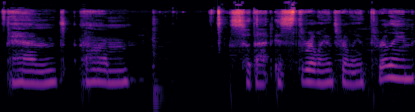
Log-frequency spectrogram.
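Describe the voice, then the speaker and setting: A woman speaks softly and somewhat breathily at a medium pitch, her tone dark and mellow. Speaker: spiritual storyteller. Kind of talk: spiritual talk. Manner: soft-spoken; repetitive.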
